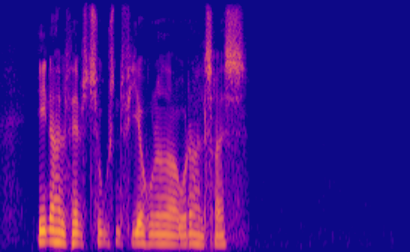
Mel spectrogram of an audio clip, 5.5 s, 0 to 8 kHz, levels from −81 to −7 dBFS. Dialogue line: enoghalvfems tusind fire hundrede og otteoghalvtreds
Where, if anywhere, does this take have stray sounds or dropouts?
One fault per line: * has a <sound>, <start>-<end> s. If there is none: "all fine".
all fine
